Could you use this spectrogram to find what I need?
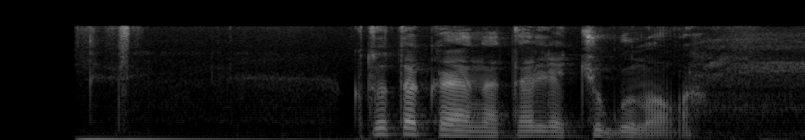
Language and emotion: Russian, neutral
